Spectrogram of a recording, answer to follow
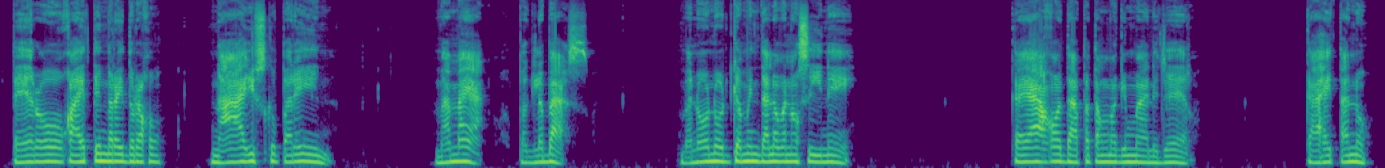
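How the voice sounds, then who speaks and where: A man's voice: a little high, fairly bright tone, no echo, studio quality. A man playing a boastful, philandering office worker angling to be manager in a comedic audio story, gossipy and repetitive. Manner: cocky, gossipy, repeats himself.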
